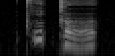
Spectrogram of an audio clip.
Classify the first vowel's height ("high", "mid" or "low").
high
